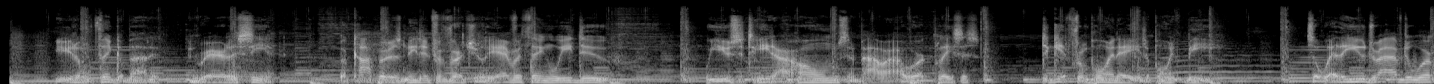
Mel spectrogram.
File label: Rough and Raspy; Voice123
